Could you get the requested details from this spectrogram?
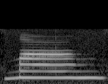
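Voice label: "maang1", Cantonese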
